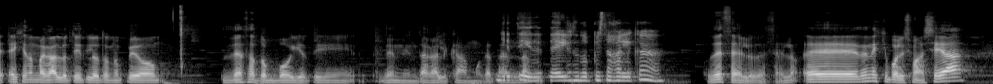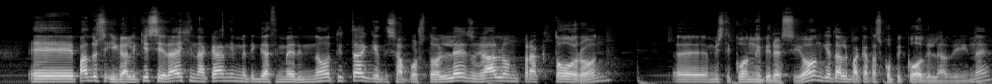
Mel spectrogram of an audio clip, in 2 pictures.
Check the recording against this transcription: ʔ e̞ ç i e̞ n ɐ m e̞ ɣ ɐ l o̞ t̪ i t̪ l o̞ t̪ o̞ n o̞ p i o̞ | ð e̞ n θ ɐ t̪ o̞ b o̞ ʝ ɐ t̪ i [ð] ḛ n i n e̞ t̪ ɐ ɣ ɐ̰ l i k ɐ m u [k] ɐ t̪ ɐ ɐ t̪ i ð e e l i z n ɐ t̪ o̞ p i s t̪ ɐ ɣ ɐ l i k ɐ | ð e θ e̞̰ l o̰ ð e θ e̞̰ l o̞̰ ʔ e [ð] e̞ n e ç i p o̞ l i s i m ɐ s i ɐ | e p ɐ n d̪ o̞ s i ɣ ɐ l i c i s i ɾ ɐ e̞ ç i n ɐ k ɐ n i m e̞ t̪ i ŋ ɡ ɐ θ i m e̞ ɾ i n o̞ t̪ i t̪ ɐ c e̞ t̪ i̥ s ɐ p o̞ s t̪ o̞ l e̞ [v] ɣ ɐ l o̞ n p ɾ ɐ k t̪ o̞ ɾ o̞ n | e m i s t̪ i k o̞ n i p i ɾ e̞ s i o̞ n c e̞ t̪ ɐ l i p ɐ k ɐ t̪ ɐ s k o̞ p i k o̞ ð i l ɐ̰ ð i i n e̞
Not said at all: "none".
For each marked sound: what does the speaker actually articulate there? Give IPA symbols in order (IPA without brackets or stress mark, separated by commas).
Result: ð, k, ð, z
